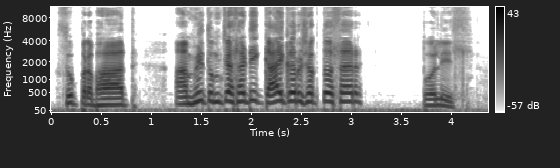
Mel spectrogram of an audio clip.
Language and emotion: Marathi, happy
